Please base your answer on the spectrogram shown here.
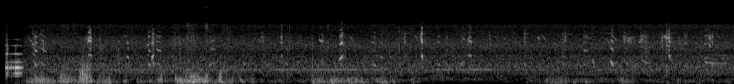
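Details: Several helmeted guineafowl giving harsh, rasping calls in a loose, overlapping series, with a faint steady hum and low rumbling in the background.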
